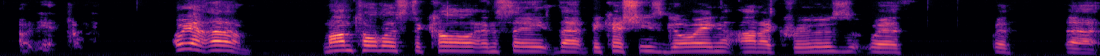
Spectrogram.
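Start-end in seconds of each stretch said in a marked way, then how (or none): none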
